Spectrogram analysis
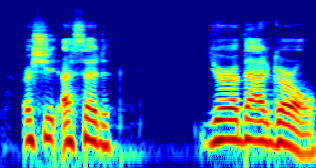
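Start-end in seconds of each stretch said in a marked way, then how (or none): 1.5-2.4 dead straight, flat delivery with zero emphasis. Retelling a nervous line to a partner: imitating own flat delivery. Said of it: "with no emphasis, dude. Just straight".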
